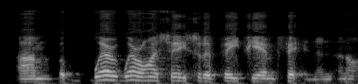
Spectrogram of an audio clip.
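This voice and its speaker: The man's pitch varies in an ordinary way. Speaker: enterprise architecture consultant and account manager. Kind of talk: webinar presentation. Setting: online webinar. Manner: hesitant, many fillers.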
